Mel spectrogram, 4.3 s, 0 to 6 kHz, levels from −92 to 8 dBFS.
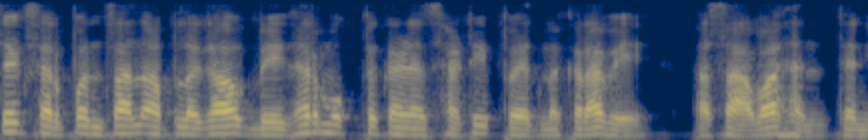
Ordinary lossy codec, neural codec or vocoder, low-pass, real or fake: none; codec, 16 kHz, 4.8 kbps, FACodec; 5.4 kHz; fake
